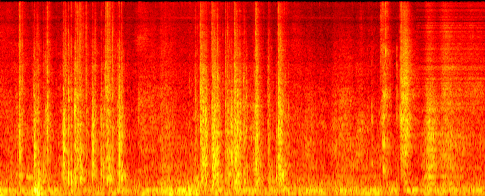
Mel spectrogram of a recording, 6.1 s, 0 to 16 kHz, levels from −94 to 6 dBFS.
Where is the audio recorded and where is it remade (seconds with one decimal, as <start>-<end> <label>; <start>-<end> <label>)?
0.0-5.2 recorded; 5.2-6.1 remade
